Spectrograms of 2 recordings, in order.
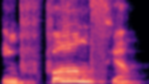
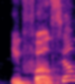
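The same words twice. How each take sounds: First: INFÂNCIA very slow, with a long strong FÂN; stress on penultimate syllable. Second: Said in the usual way. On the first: Shown as a demonstration. Teacher showing the class the tonic syllable, FÂN stressed. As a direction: stretch and punch the middle syllable of Infância. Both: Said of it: "penúltima sílaba tônica".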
